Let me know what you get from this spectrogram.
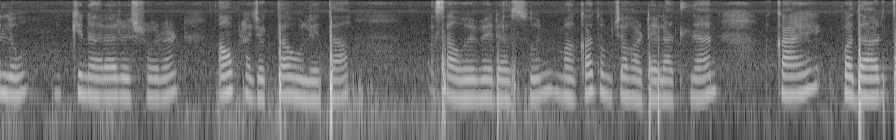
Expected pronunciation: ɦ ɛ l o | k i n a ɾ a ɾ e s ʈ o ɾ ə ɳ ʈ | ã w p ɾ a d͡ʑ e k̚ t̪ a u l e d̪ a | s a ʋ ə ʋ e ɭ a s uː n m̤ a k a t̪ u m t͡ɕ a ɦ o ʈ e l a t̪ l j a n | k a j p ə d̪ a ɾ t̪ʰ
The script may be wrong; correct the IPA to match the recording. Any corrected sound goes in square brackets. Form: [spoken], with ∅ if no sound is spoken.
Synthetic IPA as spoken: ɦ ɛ l o | k i n a ɾ a ɾ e s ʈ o ɾ ə ɳ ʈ | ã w p ɾ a d͡ʑ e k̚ t̪ a u l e [t̪] a | s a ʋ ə ʋ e [ɾ] a s uː n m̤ a k a t̪ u m t͡ɕ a ɦ [ɔ] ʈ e l a t̪ l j a n | k a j p ə d̪ a ɾ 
